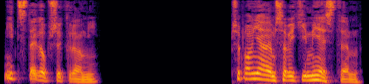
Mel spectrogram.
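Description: Man doing a polite ai guy, calm and amused, a bit higher than his own voice, dry. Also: moderate pace, creaky, no room sound, heavily acted. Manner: courteous and lightly amused. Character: calm polite male construct, a tactician.

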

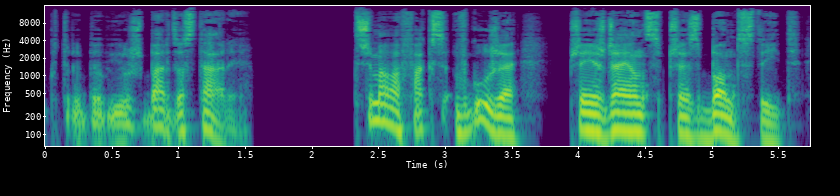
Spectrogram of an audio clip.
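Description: A man narrates a novel in a measured, steady audiobook delivery. His voice sits low and carries a husky grain. The recording is close and dry, with no room around it. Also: no room sound. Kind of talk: scripted narration.

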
